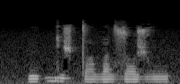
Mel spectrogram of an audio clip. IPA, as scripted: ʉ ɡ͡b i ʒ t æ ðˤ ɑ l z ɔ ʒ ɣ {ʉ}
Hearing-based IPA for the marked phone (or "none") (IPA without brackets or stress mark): u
